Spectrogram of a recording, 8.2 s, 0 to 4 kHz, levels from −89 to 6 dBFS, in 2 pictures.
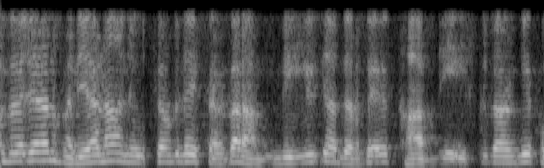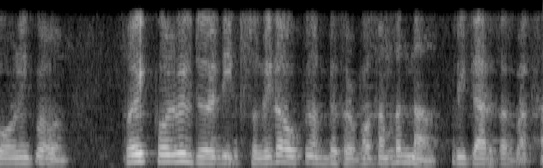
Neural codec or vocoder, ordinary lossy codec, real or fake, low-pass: codec, 24 kHz, 0.9 kbps, WavTokenizer, medium music audio release; none; fake; 3.6 kHz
